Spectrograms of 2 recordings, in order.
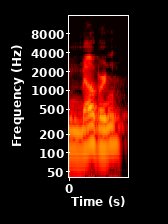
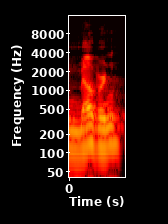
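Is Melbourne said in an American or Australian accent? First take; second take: American; American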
